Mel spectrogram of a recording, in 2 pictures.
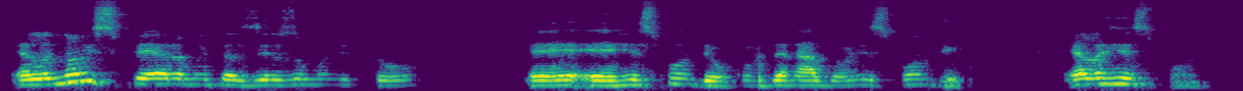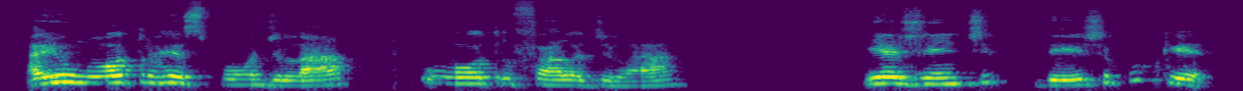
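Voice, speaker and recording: A woman's voice: lowish voice, a little slow, a little mellow. A Brazilian woman speaking at a spiritual seminar, informal and conversational, often repeating words and tagging on "né?". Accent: Brazilian Portuguese.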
